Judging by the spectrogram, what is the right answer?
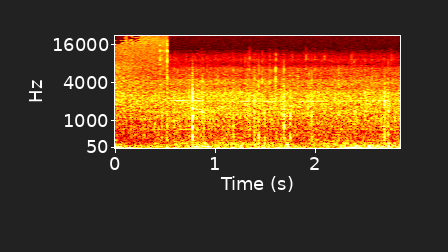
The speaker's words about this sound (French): la météo est confirmée, une pluie fine nous accompagnera toute la journée.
